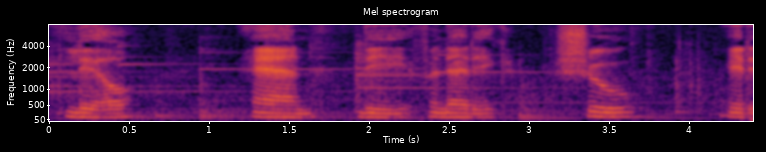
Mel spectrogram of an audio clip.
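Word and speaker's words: 流: obstruction it comes from flow pronounced leo and the phonetic shu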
